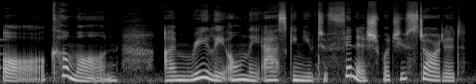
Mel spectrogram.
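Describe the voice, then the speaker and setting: A woman's voice: mid-range voice, big pitch swings, unhurried, a little hiss or hum. A woman voicing a sly, teasing fox-spirit shrine priestess in a video game, mocking and amused.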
